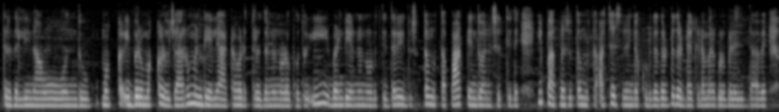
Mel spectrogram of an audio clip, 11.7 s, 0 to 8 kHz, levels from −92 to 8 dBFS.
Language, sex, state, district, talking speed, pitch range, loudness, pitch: Kannada, female, Karnataka, Gulbarga, 160 wpm, 180-200 Hz, -31 LUFS, 185 Hz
